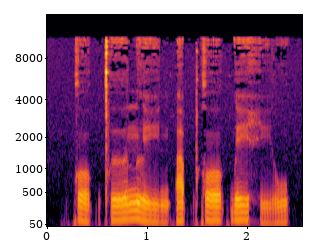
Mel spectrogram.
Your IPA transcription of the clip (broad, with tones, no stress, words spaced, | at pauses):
koː˧˩k̚pʰɯː˧˥n liː˧˩ŋʔa˧p̚ koː˧k̚li˧ hi˩˧w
